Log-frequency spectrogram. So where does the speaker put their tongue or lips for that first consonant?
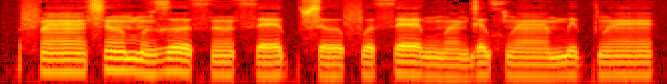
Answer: lips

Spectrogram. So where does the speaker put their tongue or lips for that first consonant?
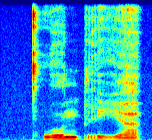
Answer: velum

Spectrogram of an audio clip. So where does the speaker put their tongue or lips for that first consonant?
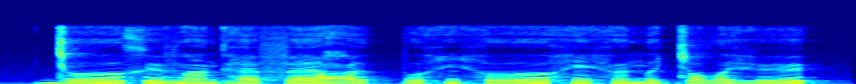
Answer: palate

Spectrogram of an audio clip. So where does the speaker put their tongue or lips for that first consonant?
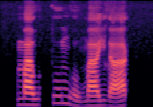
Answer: lips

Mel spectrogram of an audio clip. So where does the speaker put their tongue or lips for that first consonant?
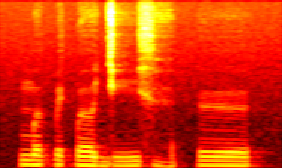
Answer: lips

